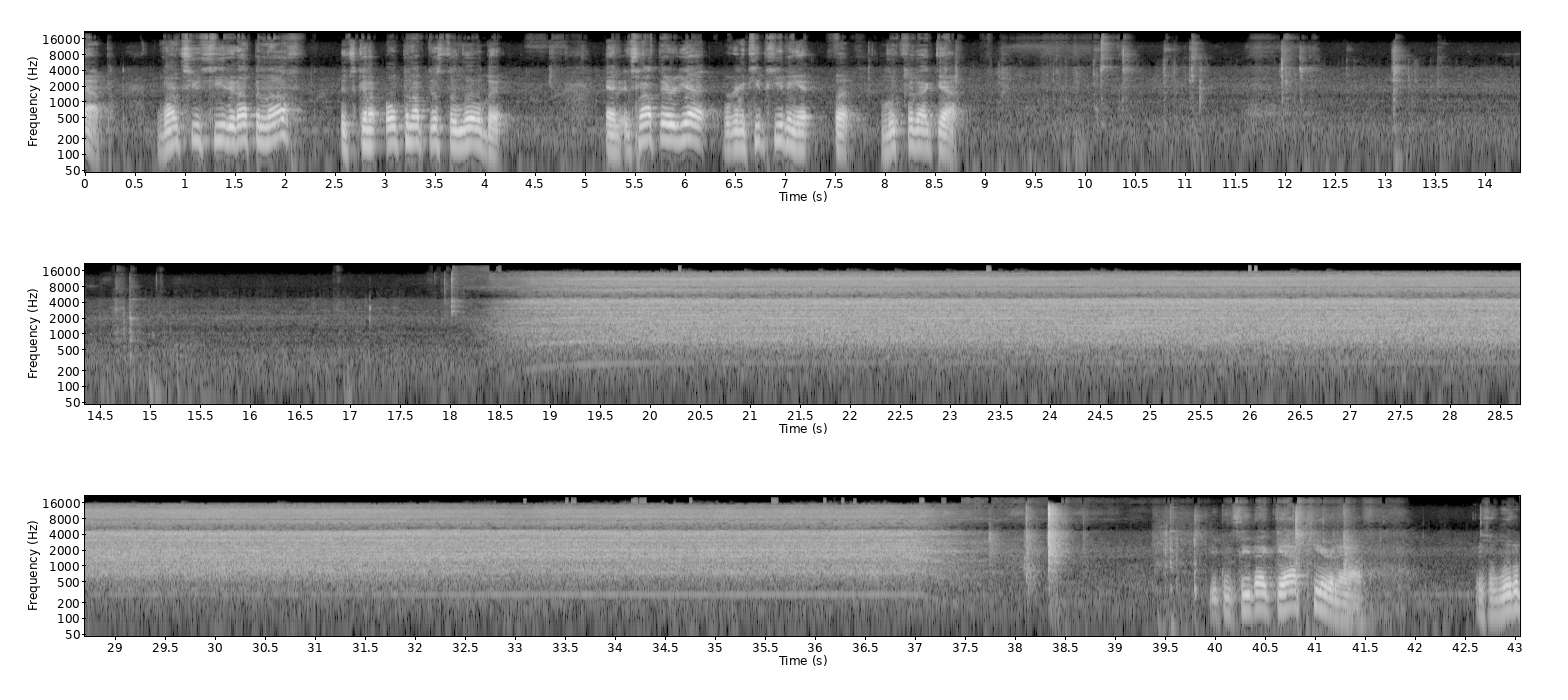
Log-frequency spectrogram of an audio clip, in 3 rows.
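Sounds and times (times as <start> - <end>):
heat gun fan humming: 17.9 - 43.0.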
